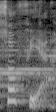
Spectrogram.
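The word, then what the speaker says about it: σοφία: Y la palabra nos dice que viene del hebreo, que se pronuncia chokma, y del griego, que se pronuncia sofia.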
